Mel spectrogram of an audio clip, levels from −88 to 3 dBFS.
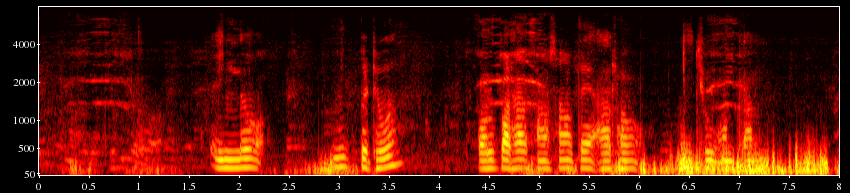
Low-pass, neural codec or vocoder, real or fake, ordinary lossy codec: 7.2 kHz; codec, 44.1 kHz, 7.8 kbps, Pupu-Codec; fake; none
